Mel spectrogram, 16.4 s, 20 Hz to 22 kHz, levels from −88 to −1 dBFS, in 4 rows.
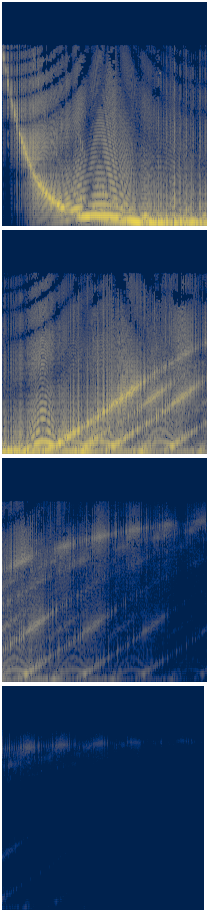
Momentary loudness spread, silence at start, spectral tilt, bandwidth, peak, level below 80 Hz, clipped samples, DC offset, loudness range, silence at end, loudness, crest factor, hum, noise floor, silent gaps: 23 LU; 0 s; -6.5 dB/octave; 11 kHz; -6 dBFS; -28 dBFS; under 0.1%; under 0.1%; 20 LU; 6.1 s; -21 LUFS; 16 dB; none; -78 dBFS; none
